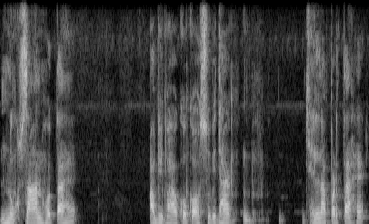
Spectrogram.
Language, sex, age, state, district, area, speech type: Hindi, male, 45-60, Uttar Pradesh, Ghazipur, rural, spontaneous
